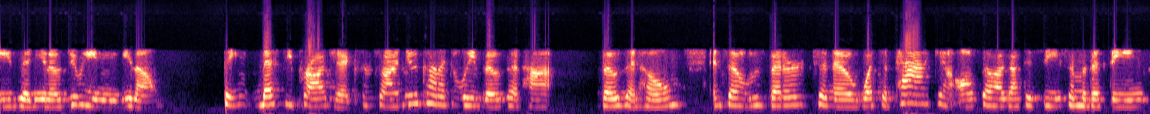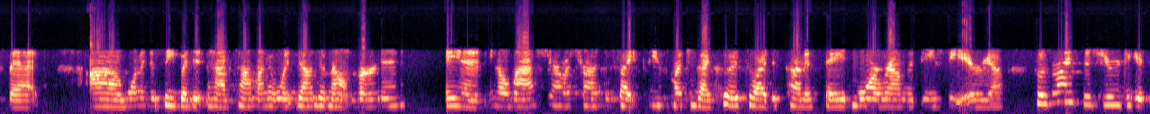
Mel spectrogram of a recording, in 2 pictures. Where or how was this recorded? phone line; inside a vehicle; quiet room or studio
phone line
